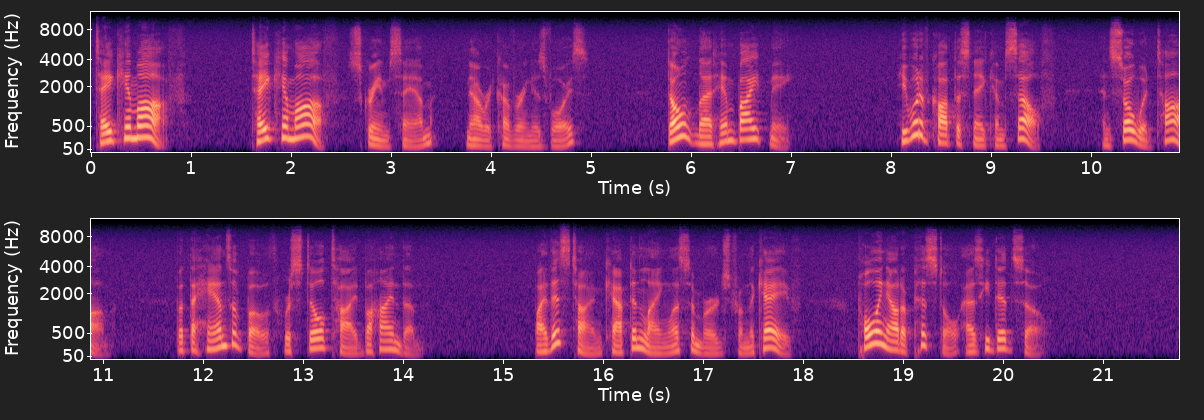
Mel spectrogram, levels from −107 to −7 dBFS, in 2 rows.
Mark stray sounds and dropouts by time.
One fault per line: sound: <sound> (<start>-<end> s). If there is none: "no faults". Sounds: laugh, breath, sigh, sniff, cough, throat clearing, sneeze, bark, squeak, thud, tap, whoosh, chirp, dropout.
no faults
